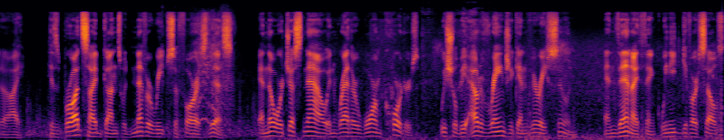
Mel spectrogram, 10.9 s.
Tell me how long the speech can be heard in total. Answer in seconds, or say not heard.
11 s.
